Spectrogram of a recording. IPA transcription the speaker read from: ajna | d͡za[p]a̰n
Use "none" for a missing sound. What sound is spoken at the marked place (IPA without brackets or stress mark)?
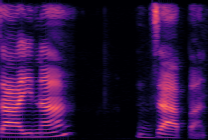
p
